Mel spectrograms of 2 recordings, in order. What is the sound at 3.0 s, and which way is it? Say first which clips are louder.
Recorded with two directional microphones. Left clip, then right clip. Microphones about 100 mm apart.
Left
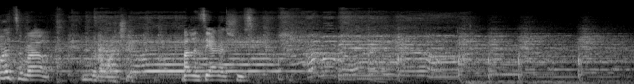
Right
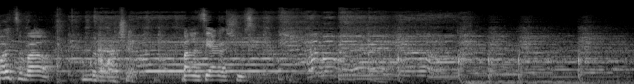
Music: even; 20° left (ahead or behind).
